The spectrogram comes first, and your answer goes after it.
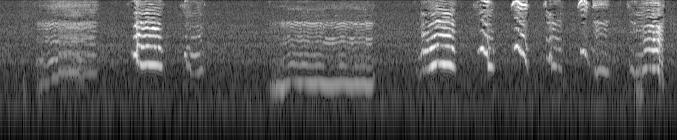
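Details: Female Basenji dog upset in a parked car after her owner leaves: a series of high whines and yelps, some rising then falling, one long level moan, irregularly spaced, with a man softly speaking.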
